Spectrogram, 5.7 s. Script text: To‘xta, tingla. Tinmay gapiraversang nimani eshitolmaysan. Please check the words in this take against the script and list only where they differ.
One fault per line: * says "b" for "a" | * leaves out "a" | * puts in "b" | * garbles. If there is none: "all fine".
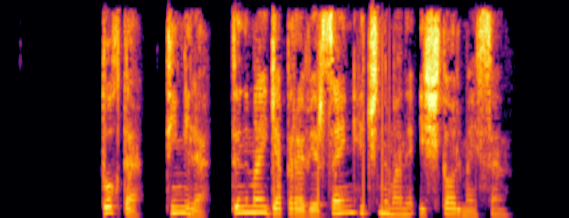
* puts in "hech"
